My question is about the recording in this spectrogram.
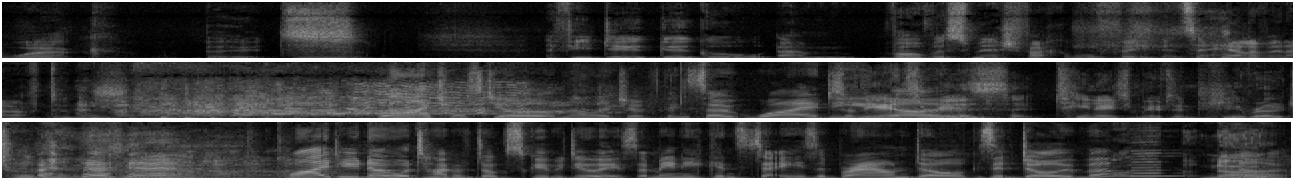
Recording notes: Special Edition Best of Wax Quizzical Live Podcasts! Feel the energy in the room as we take you through the best bits of over 2 years of live specials! Recorded at Comedy Republic.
